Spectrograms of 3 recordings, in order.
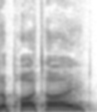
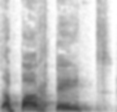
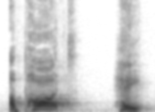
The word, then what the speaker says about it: apartheid: people here pronounce it apartheid and it sounds nice but it's actually pronounced apartate and it describes itself apart hate if you keep people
